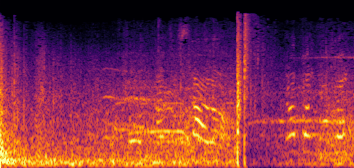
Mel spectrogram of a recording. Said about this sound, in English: The sound of police firing tear gas at crowds supporting opposition candidate Kizza Besigye, who was briefly detained.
